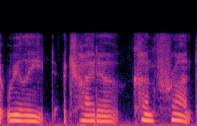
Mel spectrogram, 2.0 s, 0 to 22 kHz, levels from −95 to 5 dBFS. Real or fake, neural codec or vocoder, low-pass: real; none; 7.2 kHz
